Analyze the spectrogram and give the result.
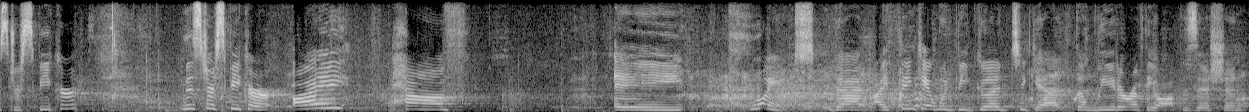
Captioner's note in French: voix de l'interprète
